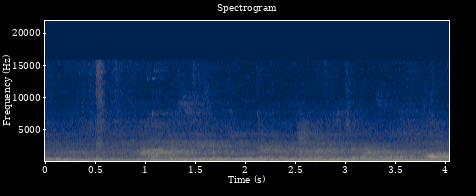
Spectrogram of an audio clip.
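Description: Faint, indistinct voices murmuring over a low, steady room hum.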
